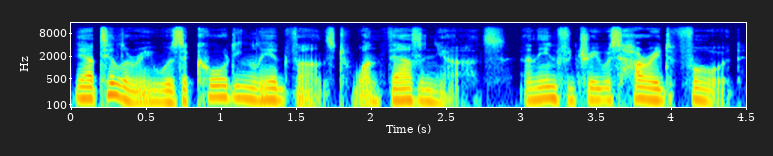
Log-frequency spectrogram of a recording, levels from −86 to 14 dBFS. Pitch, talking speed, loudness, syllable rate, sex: 135 Hz, 185 wpm, -20 LUFS, 6.4 syllables/s, male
